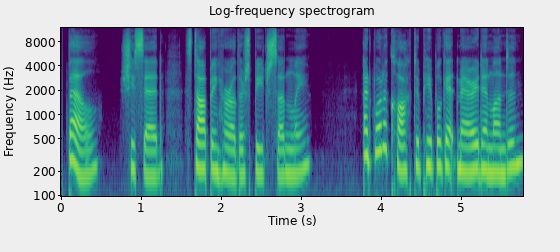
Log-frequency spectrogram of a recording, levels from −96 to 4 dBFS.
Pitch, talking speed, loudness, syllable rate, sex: 215 Hz, 175 wpm, -18 LUFS, 5.6 syllables/s, female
